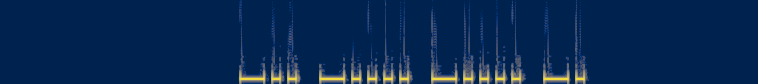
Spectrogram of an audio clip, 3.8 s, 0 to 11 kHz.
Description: Morse code, heard as a keyed tone, about 30 wpm, 700 Hz. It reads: D66N
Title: All Cut Numbers - 4-Digit 30wpm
